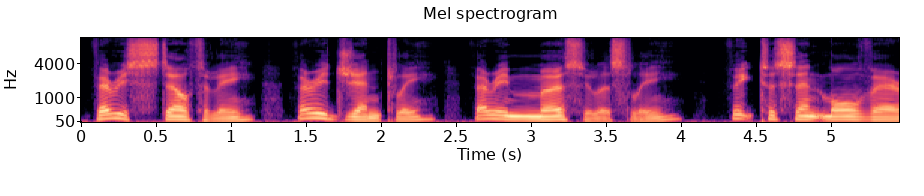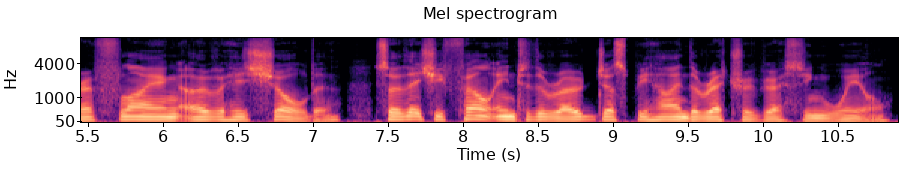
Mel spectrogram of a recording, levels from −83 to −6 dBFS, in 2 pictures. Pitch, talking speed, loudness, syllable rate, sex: 115 Hz, 140 wpm, -18 LUFS, 4.5 syllables/s, male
